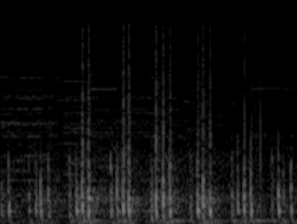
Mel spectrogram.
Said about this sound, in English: In spite of the rough ground where a misstep would have meant death for both horse and rider, Silver's hoofs beat out a savage tattoo.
